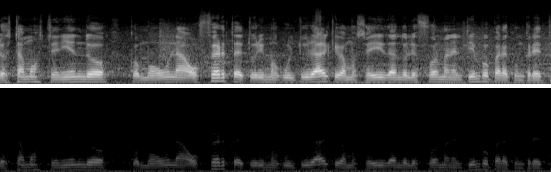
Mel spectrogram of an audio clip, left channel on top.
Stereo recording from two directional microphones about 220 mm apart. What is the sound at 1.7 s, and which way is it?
Speech, 20° left (ahead or behind).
